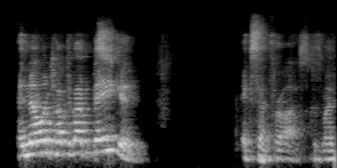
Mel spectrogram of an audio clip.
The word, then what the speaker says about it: Begin: great moment would explain bacon rhymes with fagin right because no one knew how b-e-g-i-n should begin right and i grew up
